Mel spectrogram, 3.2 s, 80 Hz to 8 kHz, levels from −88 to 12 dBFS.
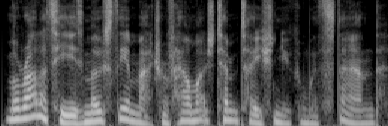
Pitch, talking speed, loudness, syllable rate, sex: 155 Hz, 220 wpm, -19 LUFS, 6.5 syllables/s, male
